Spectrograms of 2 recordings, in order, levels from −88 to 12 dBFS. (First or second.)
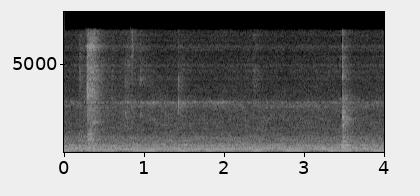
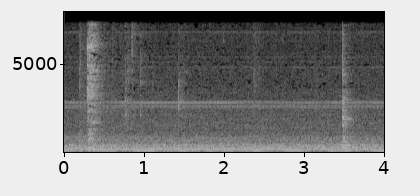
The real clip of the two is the second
